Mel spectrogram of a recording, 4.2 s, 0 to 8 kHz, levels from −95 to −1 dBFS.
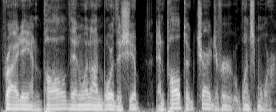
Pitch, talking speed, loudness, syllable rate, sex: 90 Hz, 245 wpm, -18 LUFS, 4.9 syllables/s, male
